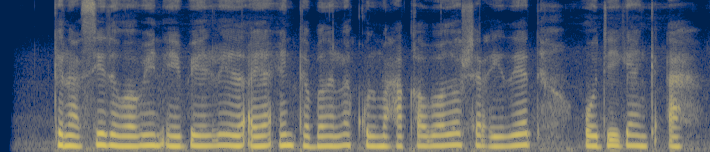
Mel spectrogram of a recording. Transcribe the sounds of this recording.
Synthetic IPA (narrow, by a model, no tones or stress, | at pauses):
ɡ̥ɐnɑʕsɪjɐðɐwɑːwɛːnʔɛːbɛːɾlɛːðɐʔɐjaːʔɪnt̪ʰɐbɐðɐnlɐkʰʊlmɛʕɑqɑβɐðɔʃɑrʕɪjɐðɛːd̪ɔːd̪ɛːɣaːŋkʰɐ̥ʔɐh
